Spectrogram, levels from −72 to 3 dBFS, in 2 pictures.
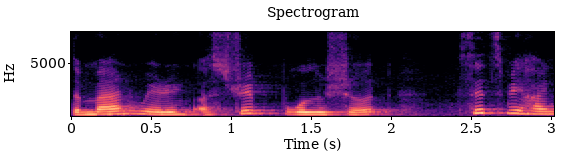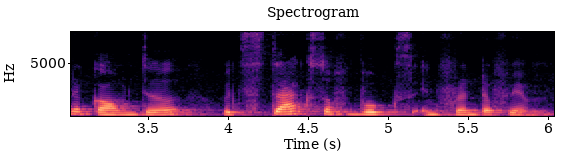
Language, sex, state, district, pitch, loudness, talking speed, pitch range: English, female, Sikkim, Gangtok, 205 Hz, -15 LUFS, 190 wpm, 200-230 Hz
